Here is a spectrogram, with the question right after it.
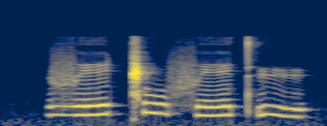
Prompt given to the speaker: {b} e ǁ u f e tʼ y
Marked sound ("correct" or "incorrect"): incorrect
